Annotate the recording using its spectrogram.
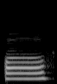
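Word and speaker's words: قاف: Mungkin seperti huruf kaf dan qaf. Nah, itu mereka beda tempat keluar huruf. Jadi penyebutannya pun beda. Kalau kita salah menyebutkan, mungkin terbalik, kita harusnya menyebutkan kaf, tapi kita bacanya seperti qaf. Nah, itu akan merubah arti dari ayat yang disampaikan.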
